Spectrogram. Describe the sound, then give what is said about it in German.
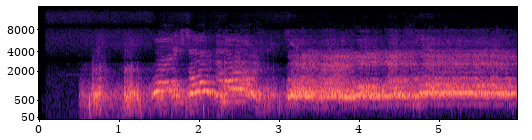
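A large group of voices shouting together in unison, loud, with rhythmic bursts giving way to a sustained massed chant that fills the whole recording; a large formation marching in step onto a square while singing a song. “Was Sie hier hören, ist ein Ausschnitt einer Gruppe, die den ersten Platz belegt hat”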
